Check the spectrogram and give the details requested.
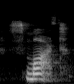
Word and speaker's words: smart: để mình đẹm vô nhưng ở đây mình không có chữ ơ nha mình chỉ là Smart mình chỉ có hơi gió ra thôi Smart đúng không Rồi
